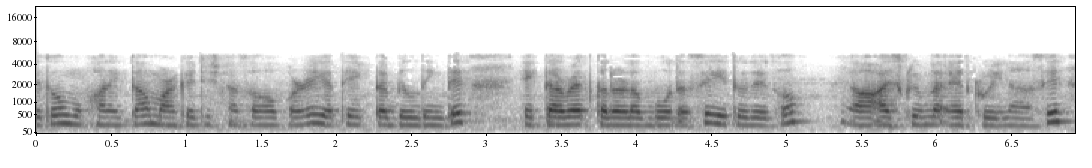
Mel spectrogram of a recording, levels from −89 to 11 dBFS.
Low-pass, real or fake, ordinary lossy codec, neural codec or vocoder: 5.4 kHz; fake; AAC, 24 kbps; vocoder, 44.1 kHz, 128 mel bands every 256 samples, BigVGAN v2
